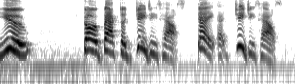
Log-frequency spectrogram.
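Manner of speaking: gruff, slow delivery with "you" drawn out. Retelling a grandchild's angry reply in the car: imitating a gruff child's voice. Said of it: "in this gruffy voice".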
